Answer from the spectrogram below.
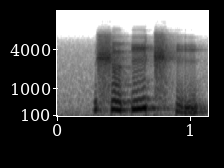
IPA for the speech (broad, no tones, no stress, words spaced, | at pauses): ʃɨʔit͡ʃʰḭ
